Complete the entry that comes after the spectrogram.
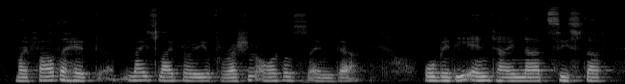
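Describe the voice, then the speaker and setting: A woman with a Swabian accent speaks at a moderate pace in a fairly low pitch with monotone, flat intonation. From southern Germany, Göppingen near Stuttgart. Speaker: war witness. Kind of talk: oral history interview.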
